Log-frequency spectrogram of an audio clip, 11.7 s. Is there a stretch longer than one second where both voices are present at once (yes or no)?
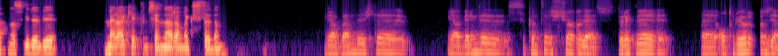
no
